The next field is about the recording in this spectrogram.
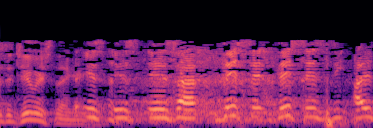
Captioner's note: laughter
